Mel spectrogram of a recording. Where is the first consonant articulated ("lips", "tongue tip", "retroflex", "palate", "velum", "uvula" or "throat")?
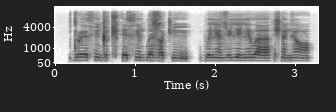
tongue tip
